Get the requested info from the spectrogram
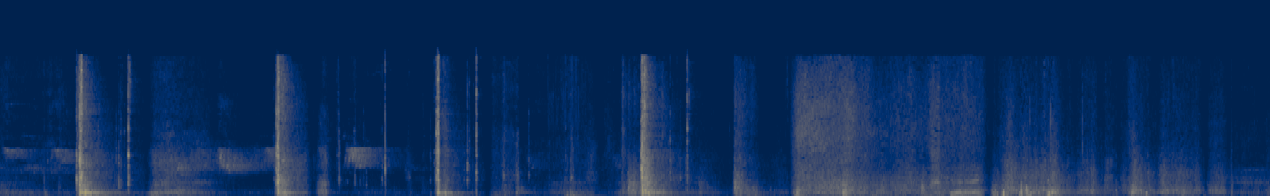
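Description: Hand staple gun firing staples through roof underlay membrane into a purlin: several sharp snaps about two seconds apart, then a few seconds of rustling.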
